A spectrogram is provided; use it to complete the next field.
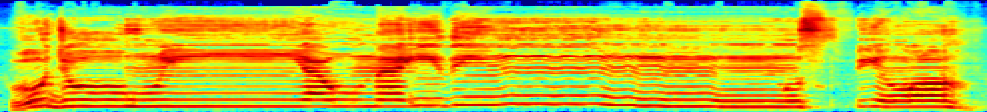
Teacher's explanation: دو پیش ہوں اور گول تا ہو تو اسے ہا ساکن سے بدل دیں گے، یعنی ہا پر جزم لگا دیں گے نقطے، اور یہ دو پیش جو ہیں ان کو ہم ختم کر دیں گے.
